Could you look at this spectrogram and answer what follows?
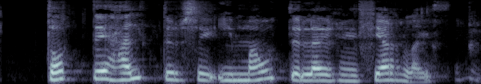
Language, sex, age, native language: Icelandic, female, 15, Icelandic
